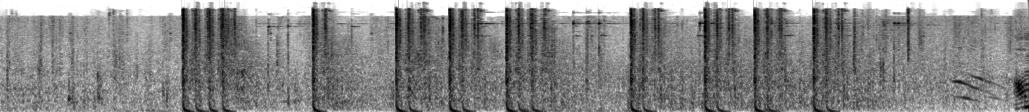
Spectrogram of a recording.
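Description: Bursts of video game gunfire, sharp repeated shots and short volleys spaced irregularly across the clip, loud against a quieter background hum.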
